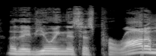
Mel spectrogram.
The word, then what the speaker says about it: Parada: But when they drafted Parada, is that how you pronounce it, by the way, Kevin Parada, the catcher they drafted? – Yep. All right. Yep.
